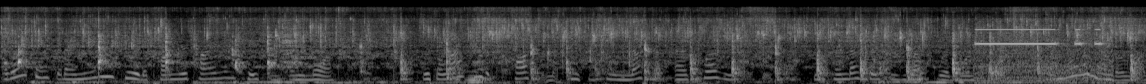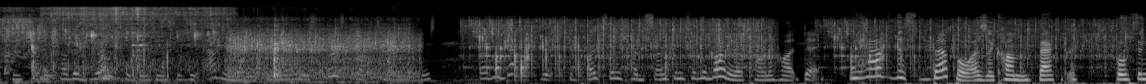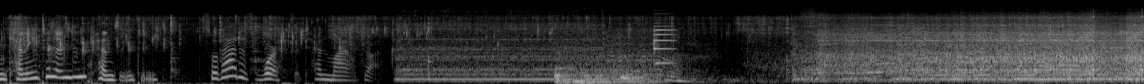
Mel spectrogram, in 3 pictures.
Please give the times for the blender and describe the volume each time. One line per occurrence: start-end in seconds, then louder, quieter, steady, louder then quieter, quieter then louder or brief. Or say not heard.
26.9-34.3 louder.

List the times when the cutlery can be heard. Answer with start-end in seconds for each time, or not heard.
not heard.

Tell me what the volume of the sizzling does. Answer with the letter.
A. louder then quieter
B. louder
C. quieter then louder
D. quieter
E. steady
D.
